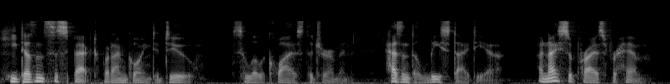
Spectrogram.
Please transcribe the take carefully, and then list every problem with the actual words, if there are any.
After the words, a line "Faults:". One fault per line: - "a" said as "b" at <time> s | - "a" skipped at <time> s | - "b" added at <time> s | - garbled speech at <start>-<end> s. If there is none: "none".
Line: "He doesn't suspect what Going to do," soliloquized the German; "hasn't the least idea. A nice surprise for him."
"He doesn't suspect what I'm going to do," soliloquized the German; "hasn't the least idea. A nice surprise for him."
Faults:
- "I'm" added at 1.1 s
